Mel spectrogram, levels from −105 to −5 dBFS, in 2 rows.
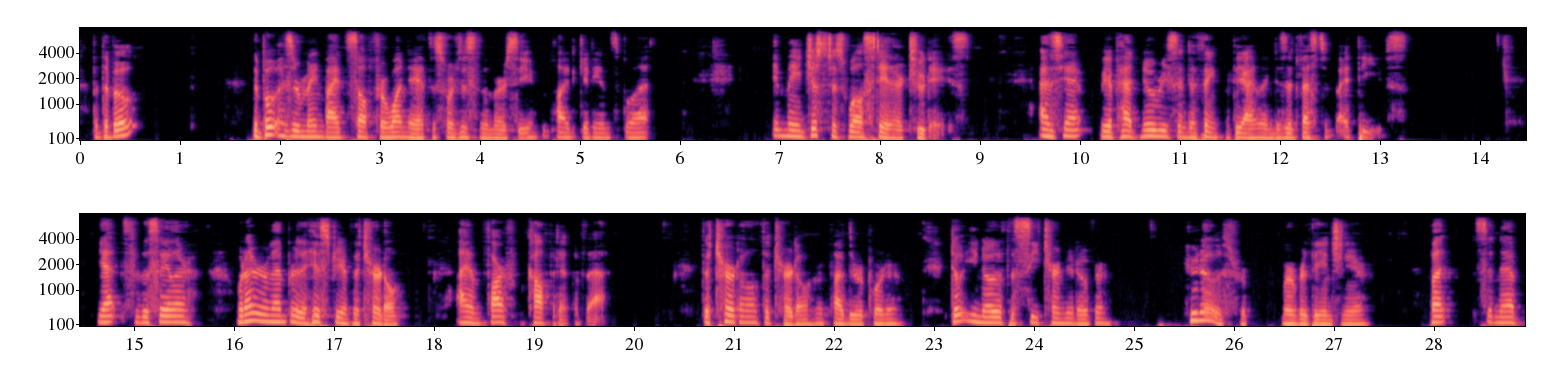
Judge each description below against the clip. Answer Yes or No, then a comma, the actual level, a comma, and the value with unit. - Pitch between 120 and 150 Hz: Yes, low, 135 Hz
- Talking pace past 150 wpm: Yes, average, 185 wpm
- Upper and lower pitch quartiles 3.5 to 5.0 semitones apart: Yes, average, 4.2 semitones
